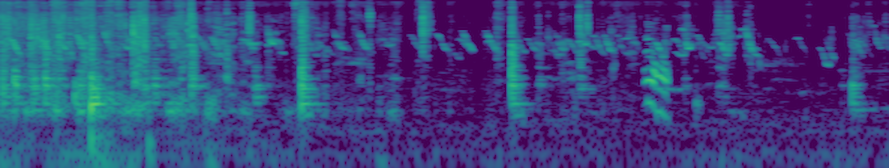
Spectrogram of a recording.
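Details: Francolin (teetar) chicks feeding, giving thin, high peeping calls in quick uneven runs, some sliding up then down, mixed with a few sharp clicks and lower clucking notes.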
